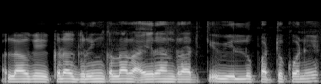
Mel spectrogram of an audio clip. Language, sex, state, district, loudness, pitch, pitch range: Telugu, male, Andhra Pradesh, Sri Satya Sai, -13 LUFS, 130 Hz, 125-130 Hz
